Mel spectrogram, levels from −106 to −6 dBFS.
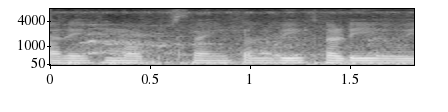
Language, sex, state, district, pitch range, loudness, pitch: Hindi, male, Uttar Pradesh, Shamli, 120-125 Hz, -17 LUFS, 125 Hz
